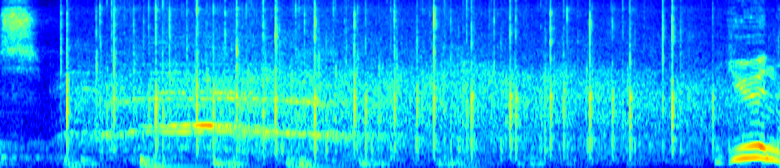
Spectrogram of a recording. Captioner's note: applause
